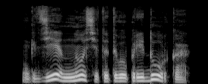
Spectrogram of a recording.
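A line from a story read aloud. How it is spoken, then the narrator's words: Grumbling. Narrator (Russian): проворчал он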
